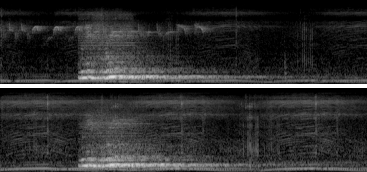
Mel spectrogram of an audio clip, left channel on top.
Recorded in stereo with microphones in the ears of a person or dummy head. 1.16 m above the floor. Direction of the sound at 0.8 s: 75° left (ahead or behind).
